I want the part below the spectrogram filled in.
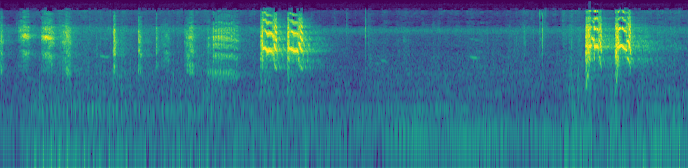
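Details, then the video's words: Parrot calling in short bursts: a scatter of faint high chirps, then two loud harsh squawks near the third second and another pair near the sixth, over a low background hum. "Parrot Chirping Sounds | Parrot calling sound"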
